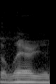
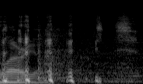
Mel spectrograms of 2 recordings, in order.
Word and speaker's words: Alario: this place alio arario it's alario you were calling it Ario yeah I was all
